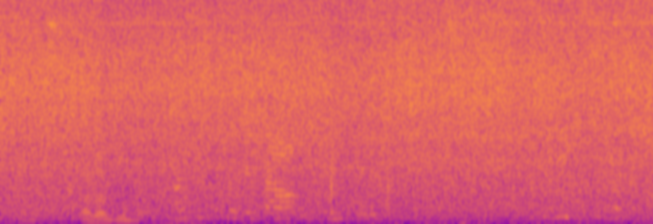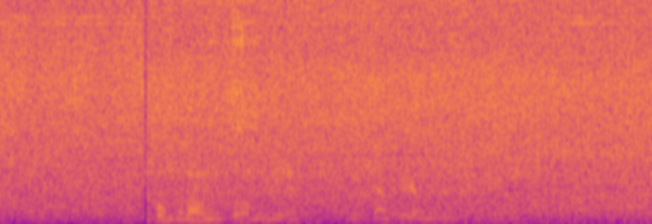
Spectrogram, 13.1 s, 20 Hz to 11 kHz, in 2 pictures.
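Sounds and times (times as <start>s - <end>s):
indoor waterfall rushing: 0.0s - 13.0s.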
